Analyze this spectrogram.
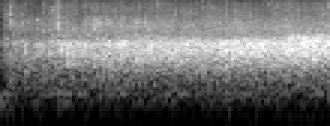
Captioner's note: applause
